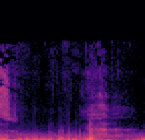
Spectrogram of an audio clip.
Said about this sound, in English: Sorry, guys. It's just where I live. It's just windy, and it is what it is. So I'm just trying to shield the wind a little bit.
